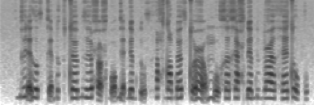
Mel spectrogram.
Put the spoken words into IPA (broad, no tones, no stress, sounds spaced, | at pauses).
ɡ ʉ ɾ ɛ̰ ð o θ k ɛ̰ b ɾ œ k t œ b ð ʉ ħ ɔ̰ ħ ɠ ɔ̰ ɡ ɛ̰ ɠ ɛ b ɗ o̰ θ h ʉ ħ dˤ ɛ b ɾ œ θ t o̰ ʕ ɔ̰ m o̰ x ɜ x ɛ ħ ɗ ɛ b ɾ ʉ b ʕ ɜ h ɛ t o k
